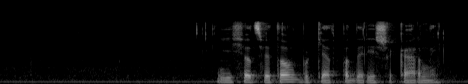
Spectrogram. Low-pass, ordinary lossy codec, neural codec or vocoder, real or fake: none; none; none; real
